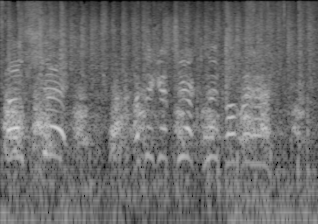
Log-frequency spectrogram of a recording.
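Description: Dog barking, yipping and whimpering during an attack in the video game A Way Out, a run of sharp repeated barks and yelps up close, mixed with game sounds and overlapping talk.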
